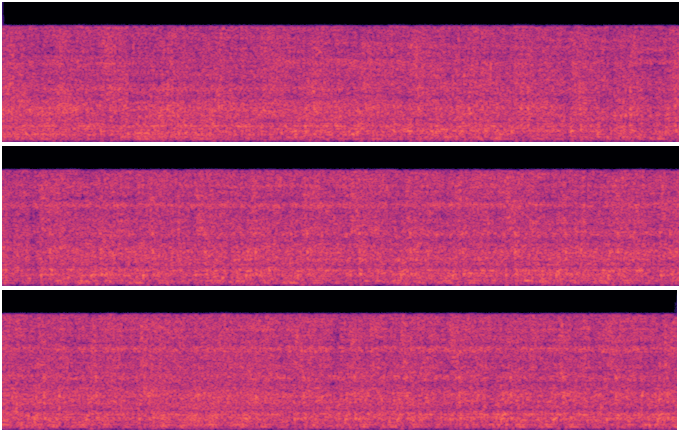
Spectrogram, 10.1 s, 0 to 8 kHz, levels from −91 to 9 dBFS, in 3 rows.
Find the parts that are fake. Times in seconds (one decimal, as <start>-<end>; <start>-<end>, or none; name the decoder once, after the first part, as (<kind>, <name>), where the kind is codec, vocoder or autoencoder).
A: 7.5-8.1 (autoencoder, DAC-VAE)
